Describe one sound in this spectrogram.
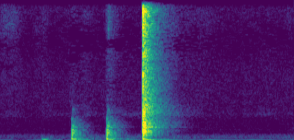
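A small glass cup clinks against a metal bowl.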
